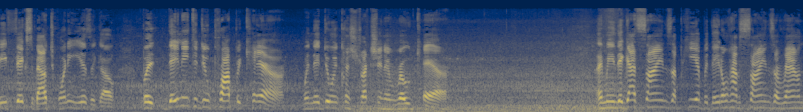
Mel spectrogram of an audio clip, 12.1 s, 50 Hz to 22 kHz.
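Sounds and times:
road and engine noise inside vehicle: 0:00.0 - 0:12.0.

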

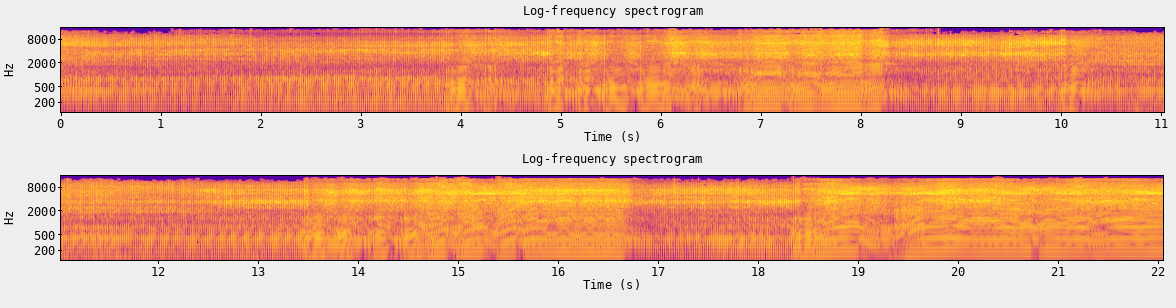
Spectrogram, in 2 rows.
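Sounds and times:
chainsaw revving: 0:00.0 - 0:22.0.

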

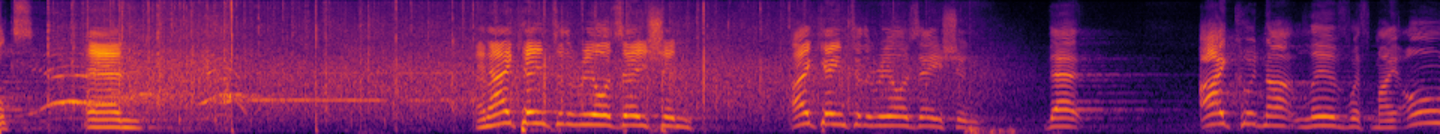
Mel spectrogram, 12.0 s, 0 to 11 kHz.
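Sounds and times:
audience applauding: 0:00.0 - 0:08.4.

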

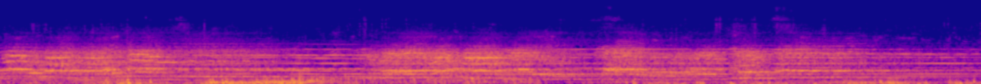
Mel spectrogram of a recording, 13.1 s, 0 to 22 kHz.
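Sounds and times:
slow hymn music: 0:00.0 - 0:13.0.

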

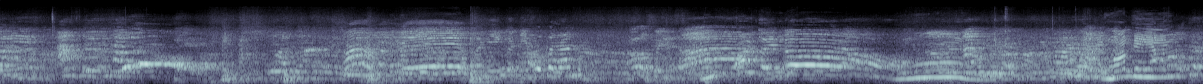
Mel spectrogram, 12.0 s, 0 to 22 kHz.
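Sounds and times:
high-pitched voices chattering: 0:00.0 - 0:12.0.

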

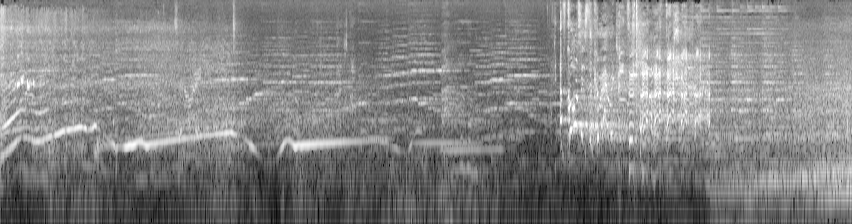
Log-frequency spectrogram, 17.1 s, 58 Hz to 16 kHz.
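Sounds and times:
car engine accelerating: 0:00.0 - 0:11.2, 0:12.2 - 0:17.0.

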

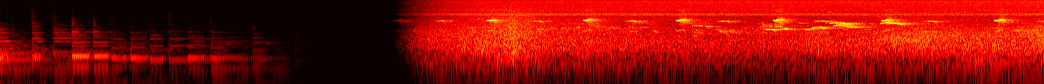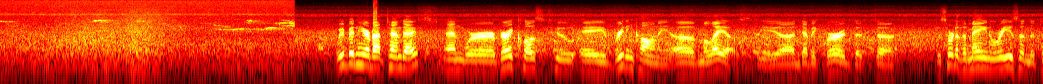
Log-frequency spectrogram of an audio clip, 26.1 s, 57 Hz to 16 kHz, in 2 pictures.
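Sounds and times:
small birds chirping: 0:05.1 - 0:16.8
surf washing onto rocks: 0:05.2 - 0:16.8.

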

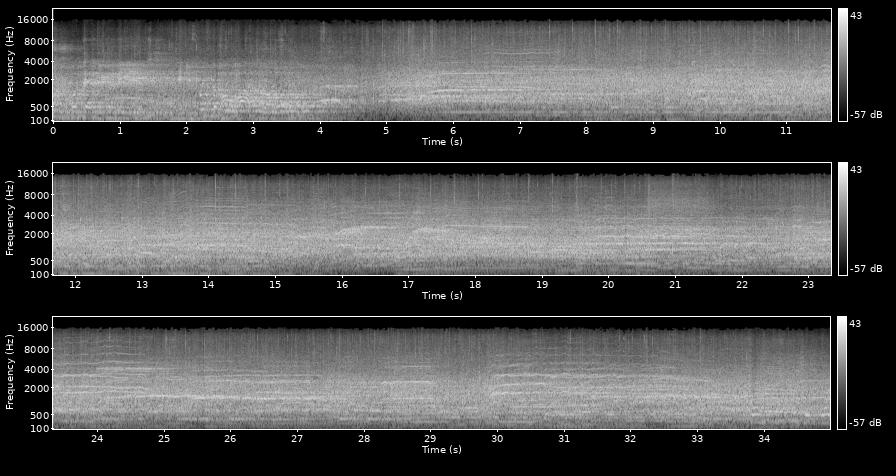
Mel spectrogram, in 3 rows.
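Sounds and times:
loud music playing: 0:00.0 - 0:35.0
crowd cheering and applauding: 0:02.2 - 0:35.0.

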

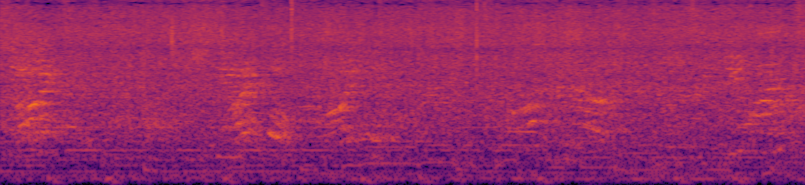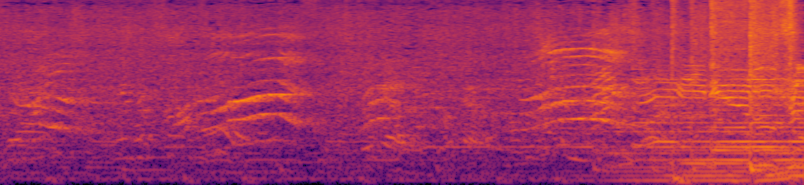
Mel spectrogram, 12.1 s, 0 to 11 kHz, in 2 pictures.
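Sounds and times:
music: 0:00.0 - 0:12.0
children calling out: 0:03.8 - 0:11.1.

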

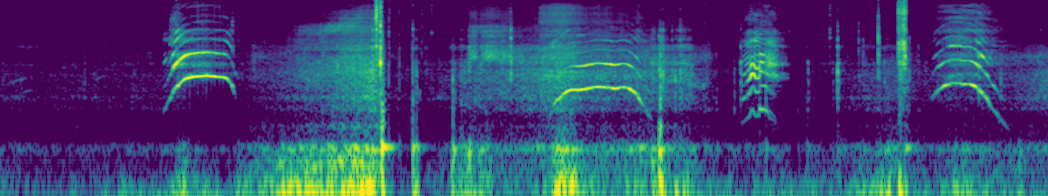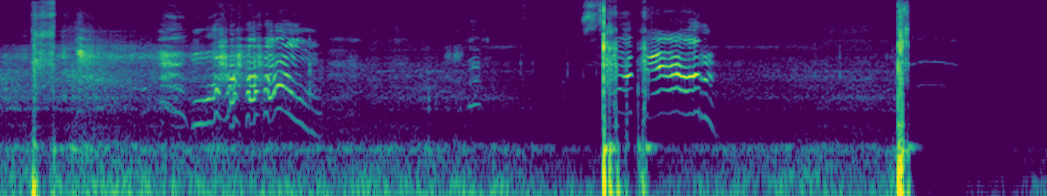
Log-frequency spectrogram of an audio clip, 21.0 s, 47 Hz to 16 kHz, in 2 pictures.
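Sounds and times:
wind rushing over microphone: 0:00.0 - 0:19.6
woman screaming: 0:01.6 - 0:02.4, 0:05.5 - 0:06.5, 0:09.3 - 0:10.1.

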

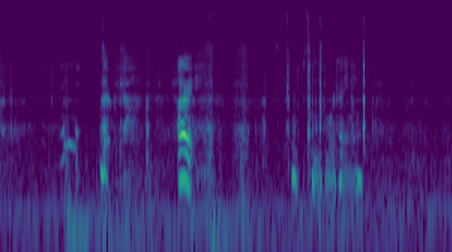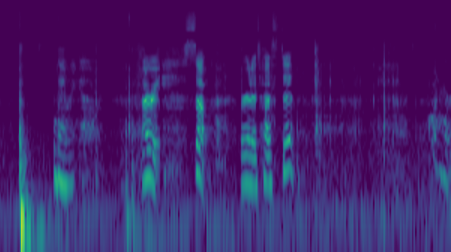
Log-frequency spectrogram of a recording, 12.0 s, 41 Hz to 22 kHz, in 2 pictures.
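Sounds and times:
plastic handling noise: 0:00.0 - 0:08.2, 0:09.8 - 0:12.0
woman speaking: 0:01.3 - 0:02.8, 0:03.8 - 0:04.9, 0:06.8 - 0:10.0, 0:11.7 - 0:12.0.

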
